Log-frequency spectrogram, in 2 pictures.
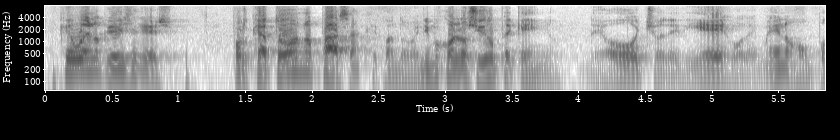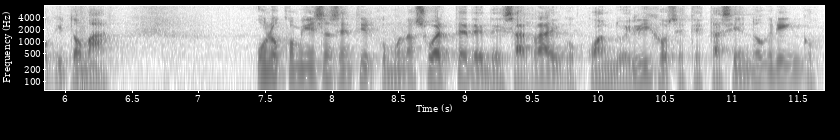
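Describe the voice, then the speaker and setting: A man with a Venezuelan Spanish accent hosts the conversation in a somewhat low voice. He asks measured, probing questions and reflects on his guest's answers. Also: expressive, slightly rough. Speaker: interview host. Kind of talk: conversational interview.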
